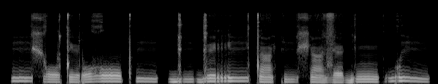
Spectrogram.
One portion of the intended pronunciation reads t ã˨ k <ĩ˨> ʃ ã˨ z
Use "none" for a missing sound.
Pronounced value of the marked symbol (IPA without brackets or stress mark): i˨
